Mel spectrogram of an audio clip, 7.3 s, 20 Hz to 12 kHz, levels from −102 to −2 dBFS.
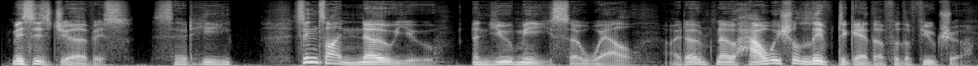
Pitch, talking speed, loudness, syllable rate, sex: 100 Hz, 195 wpm, -23 LUFS, 5.0 syllables/s, male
